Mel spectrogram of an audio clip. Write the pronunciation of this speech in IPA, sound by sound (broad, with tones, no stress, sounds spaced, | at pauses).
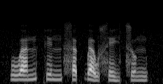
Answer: w ɐ˨˥ n k ɪ˨ ŋ s ɐ˨˥ k̚ l ɐ˨˩ w s e˨˩ j t͡s ʊ˨ ŋ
